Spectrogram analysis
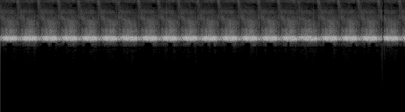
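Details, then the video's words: Crickets on a farm meadow at night in summer, full moon overhead: a bright, unbroken high trill throbbing in regular quarter-second pulses, otherwise silent. "Cricket chirping sounds for sleeping"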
